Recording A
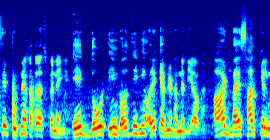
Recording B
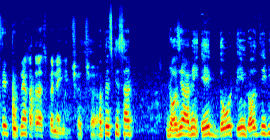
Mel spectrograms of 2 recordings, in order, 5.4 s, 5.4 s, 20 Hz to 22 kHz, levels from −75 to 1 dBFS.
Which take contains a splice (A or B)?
A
